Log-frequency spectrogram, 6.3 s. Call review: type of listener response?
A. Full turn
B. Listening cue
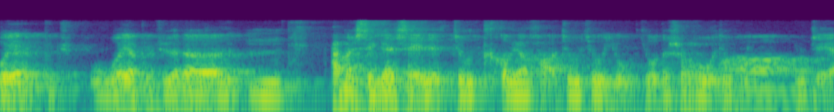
A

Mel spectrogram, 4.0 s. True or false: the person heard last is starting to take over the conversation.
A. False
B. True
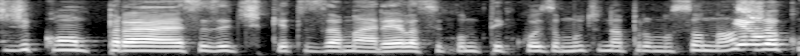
A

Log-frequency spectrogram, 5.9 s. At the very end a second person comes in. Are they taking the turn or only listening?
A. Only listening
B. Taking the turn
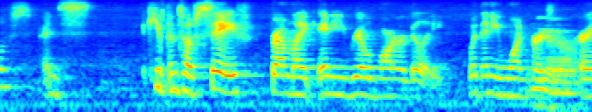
B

